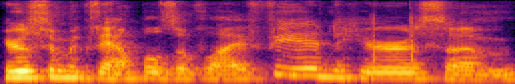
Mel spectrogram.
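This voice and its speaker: A woman's fairly low voice with ordinary pitch variation at a moderate pace, over light background noise. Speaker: sales executive presenting lab design. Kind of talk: webinar presentation. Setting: online webinar. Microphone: webcam.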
